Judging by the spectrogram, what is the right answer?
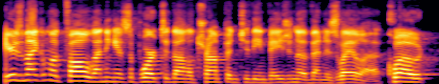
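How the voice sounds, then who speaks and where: A man's voice: fairly high pitch, fast, a bit bright. A man from South Florida hosting a political commentary show, delivering an emphatic, indignant, cutting monologue. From South Florida, USA. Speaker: host.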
